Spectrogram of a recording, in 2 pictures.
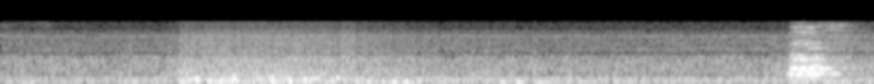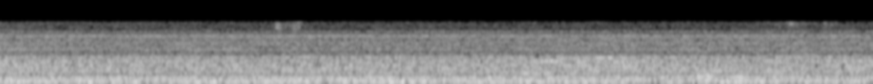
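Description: Mostly quiet room tone, with faint irregular low noise for about a second and a half starting about a second in, and one brief short sound near the middle.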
